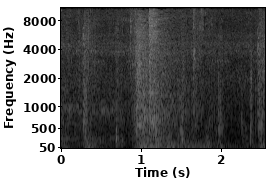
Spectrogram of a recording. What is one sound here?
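A sword swings and clashes with metal.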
